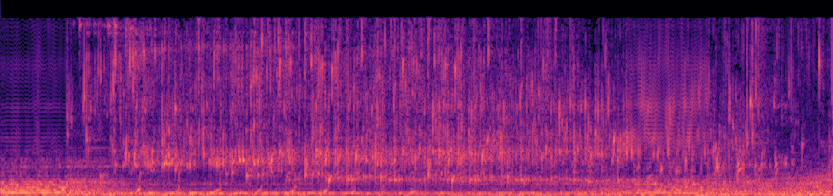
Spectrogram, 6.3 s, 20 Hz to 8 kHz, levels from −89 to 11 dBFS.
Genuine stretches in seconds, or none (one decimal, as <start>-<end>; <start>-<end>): 0.5-4.7; 5.3-6.3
